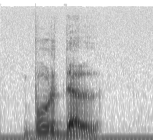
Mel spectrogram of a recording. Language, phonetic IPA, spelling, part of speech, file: Polish, [ˈburdɛl], burdel, noun, Pl-burdel.ogg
